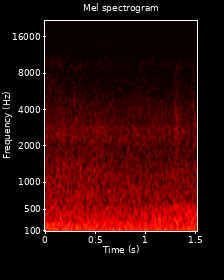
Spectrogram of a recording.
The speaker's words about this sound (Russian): Моторка тарахтя отошла от гавани.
